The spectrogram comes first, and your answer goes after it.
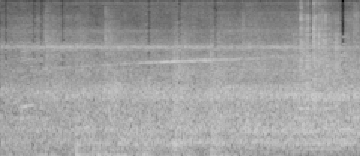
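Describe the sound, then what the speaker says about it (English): A Toronto streetcar approaches on a city street, a steady rumbling roar of rail noise with a faint high squeal, fairly loud and continuous. "I'm gonna wait for the streetcar, which is on the way."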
